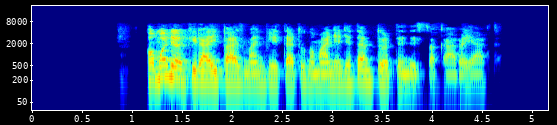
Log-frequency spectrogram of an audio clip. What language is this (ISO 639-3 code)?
hun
